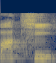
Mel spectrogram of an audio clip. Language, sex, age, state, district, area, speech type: Bengali, male, 45-60, West Bengal, Nadia, rural, read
